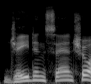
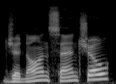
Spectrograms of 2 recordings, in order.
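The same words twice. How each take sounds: First: Jadon said "JAY-den", stress on the first syllable; alternative pronunciation. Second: Jadon said "juh-DON", stress on the second syllable; alternative pronunciation. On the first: Host unsure of a footballer's name, pronouncing Jadon as JAY-den. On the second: Host trying out a footballer's name, pronounced juh-DON for Jadon. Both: Shown as a demonstration. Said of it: "I don't know how it's pronounced".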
